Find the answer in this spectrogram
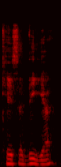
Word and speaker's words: quesadilla: The two L's just like in the word quesadilla is pronounced like a Y in Spanish.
